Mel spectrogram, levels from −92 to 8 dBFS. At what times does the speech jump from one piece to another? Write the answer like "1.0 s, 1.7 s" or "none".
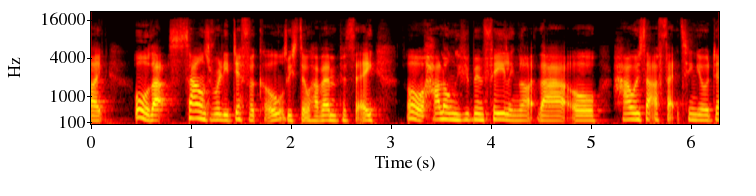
2.0 s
